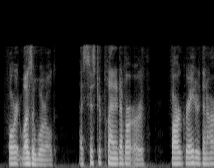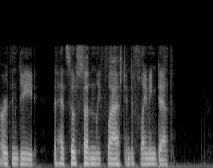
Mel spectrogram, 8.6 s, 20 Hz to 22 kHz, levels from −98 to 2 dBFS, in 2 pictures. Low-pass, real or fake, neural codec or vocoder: 7.2 kHz; fake; codec, 16 kHz in and 24 kHz out, 1.1 kbps, FireRedTTS-2 codec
